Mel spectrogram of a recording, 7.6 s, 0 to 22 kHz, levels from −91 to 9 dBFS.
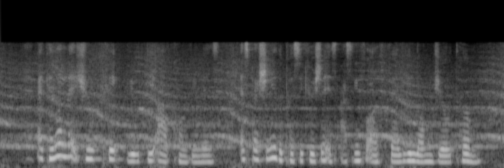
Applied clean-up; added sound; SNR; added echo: none; Race car, auto racing; 12 dB; reverberation time 0.7 s.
